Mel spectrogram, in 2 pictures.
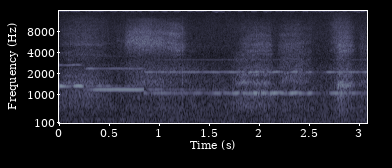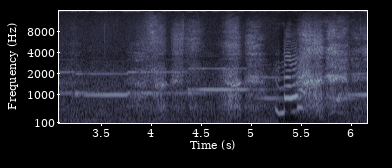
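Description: Slow background music of long held notes, over a woman's heavy breathing and gasps as she comes round from general anaesthesia, with a wavering moan near the end.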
